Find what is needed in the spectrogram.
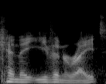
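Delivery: ordinary talk, nothing marked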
